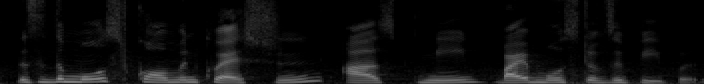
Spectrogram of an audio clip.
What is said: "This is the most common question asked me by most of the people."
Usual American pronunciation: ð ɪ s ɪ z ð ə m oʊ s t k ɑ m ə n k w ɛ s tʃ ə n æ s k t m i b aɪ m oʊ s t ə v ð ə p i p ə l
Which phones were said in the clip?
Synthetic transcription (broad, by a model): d ɪ s ɪ z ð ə m oʊ s t k ɑ m ə n k w ɛ s tʃ ə n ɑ s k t m i b aɪ m oʊ s t ə v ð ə p i p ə l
